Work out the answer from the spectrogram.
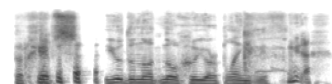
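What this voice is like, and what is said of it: Heavy bad-guy Russian accent. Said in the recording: “some dude with like, give me like a heavy bad guy Russian accent”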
